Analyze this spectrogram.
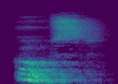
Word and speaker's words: ghost: The H is silent and we hear only G. Here's an example in the word ghost.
